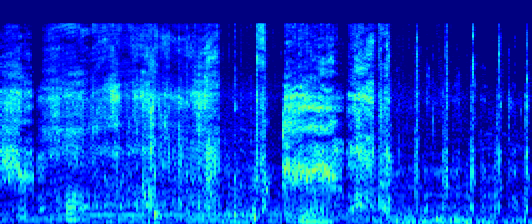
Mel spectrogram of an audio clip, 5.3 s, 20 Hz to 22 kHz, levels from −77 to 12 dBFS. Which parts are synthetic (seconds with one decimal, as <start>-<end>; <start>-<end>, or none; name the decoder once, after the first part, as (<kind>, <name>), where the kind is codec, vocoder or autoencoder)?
0.0-3.4 (vocoder, Vocos)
